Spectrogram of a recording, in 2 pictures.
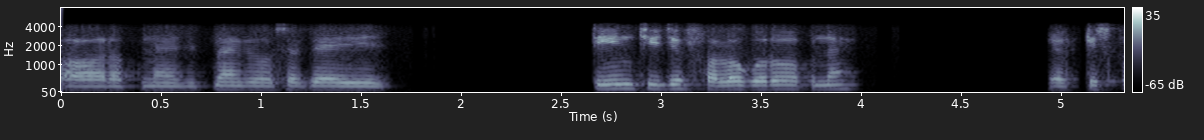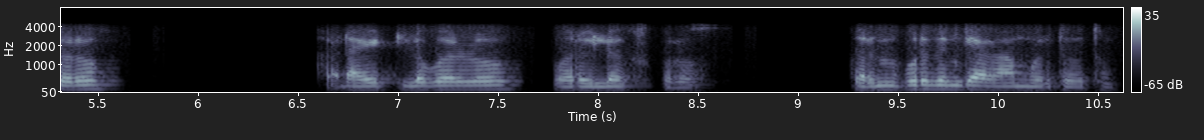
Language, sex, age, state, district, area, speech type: Hindi, male, 45-60, Rajasthan, Jodhpur, urban, conversation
